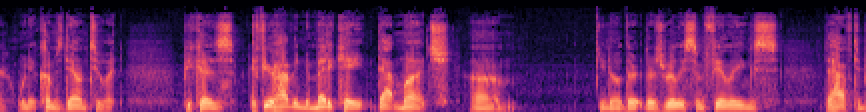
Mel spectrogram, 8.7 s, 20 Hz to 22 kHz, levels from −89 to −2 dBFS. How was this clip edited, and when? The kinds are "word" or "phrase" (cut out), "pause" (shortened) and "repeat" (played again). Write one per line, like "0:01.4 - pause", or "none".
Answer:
0:02.4 - pause
0:04.6 - pause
